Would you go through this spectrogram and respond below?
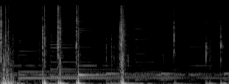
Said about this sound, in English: The sound of me shuffling and flicking through some merchandise that you could get your hands on. I'm an artist and I have some prints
